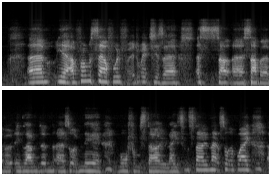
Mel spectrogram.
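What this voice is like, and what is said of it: London accent with slight Norfolk twang. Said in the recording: “My accent is obviously a little bit of a mixture and variety of things now... there's a little bit of a Norfolk twang in there... maybe that comes through... ended up with a rather bizarre, maybe”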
